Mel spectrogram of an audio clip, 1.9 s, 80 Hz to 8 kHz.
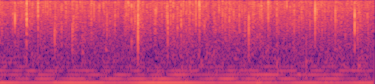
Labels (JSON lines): {"label": "biophony, midshipman", "recorder": "SoundTrap 500"}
